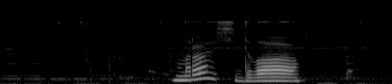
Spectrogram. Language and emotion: Russian, sad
